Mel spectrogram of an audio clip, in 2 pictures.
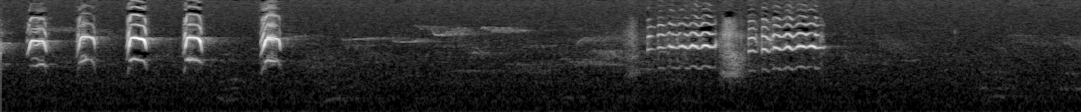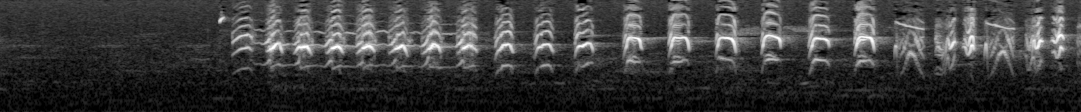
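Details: Common starling, also called European starling: bursts of rapid, buzzy, clicking notes high in pitch, a short series, another burst, then a long fast run of rhythmic repeated chatter after a pause.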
